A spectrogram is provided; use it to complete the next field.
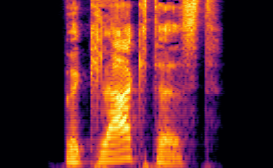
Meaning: inflection of beklagen: 1. second-person singular preterite 2. second-person singular subjunctive II
- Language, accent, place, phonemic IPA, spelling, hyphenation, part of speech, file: German, Germany, Berlin, /bəˈklaːktəst/, beklagtest, be‧klag‧test, verb, De-beklagtest.ogg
